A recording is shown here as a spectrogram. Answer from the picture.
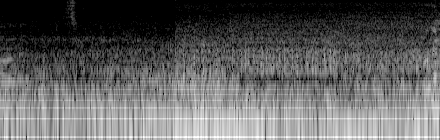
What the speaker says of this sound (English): the AC is so loud that we're not gonna be able to talk while it's on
